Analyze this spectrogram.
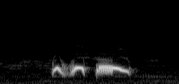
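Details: Captive spotted dove singing in the 'đồng kim' voice style, a keen cooer played to encourage newly caught birds to coo; a clean, mellow phrase of two quick looping notes and then a longer falling coo, with a quiet background.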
